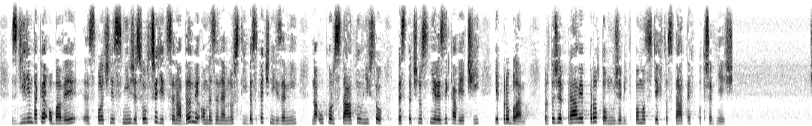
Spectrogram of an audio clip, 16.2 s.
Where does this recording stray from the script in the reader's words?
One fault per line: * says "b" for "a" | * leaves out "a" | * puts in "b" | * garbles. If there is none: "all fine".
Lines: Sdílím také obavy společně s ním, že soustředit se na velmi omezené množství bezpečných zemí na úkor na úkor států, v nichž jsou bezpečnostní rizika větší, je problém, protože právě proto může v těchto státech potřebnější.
* leaves out "na úkor"
* puts in "být pomoc"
